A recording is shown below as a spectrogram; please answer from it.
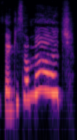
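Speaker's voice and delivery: high, light grateful thanks; sweet thank you. Retold or imitated. Retold grateful reply.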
